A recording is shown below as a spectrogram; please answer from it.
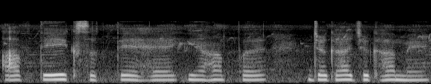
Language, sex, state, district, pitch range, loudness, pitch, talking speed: Hindi, female, Himachal Pradesh, Shimla, 205-215 Hz, -19 LUFS, 210 Hz, 125 wpm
